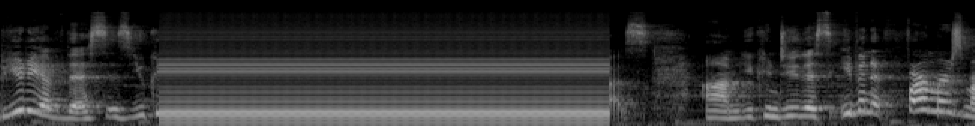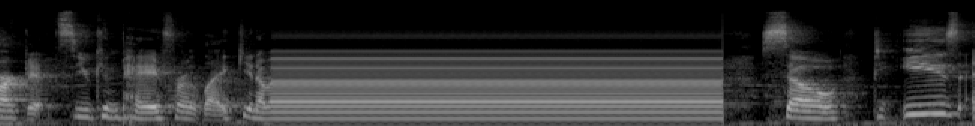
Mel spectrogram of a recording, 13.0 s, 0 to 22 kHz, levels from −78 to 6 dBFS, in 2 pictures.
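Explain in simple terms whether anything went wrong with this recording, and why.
Two stretches of the audio break down, from 1.07 to 4.06 s and again from 8.32 to 11.32 s. Both are a system hang loop: the computer stalled while the sound hardware kept replaying the same tiny slice of audio, about 11.6 ms long, which fits a 512-sample buffer. Because that slice repeats 86 times a second, it comes out as a steady buzz instead of a stutter, and about three seconds of real audio is lost each time.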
